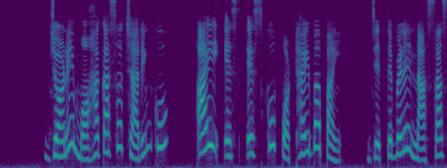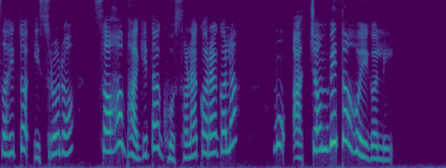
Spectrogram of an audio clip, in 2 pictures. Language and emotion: Odia, surprised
